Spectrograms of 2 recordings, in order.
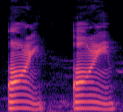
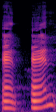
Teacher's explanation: दूसरा मखरज है हमारा हलक का आइन हा। आइन हा ये हलक के दरमियानी वाले हिस्से से अदा होता है, जिसे वस्ते हलक कहते हैं। आइन आइन ये हलक के दरमियान से अदा होना चाहिए।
